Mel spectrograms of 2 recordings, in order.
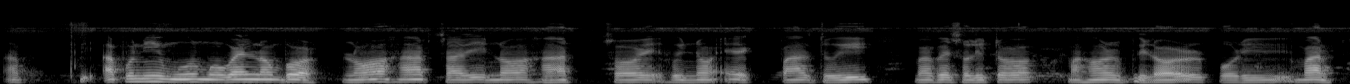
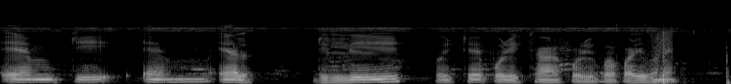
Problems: constant background noise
